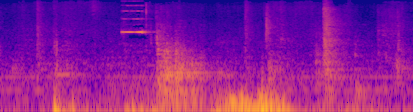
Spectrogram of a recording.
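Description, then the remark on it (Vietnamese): A short electronic beep from a hotel room keycard lock, followed by the clunk of the door latch and the guest room door swinging open with low rumbling handling sounds, with no talking. “khi mà không có tiếng khách trả lời bên trong thì có nghĩa là chúng ta sẽ được dùng thẻ khóa để mở cửa vào phòng và sau cái tiếng tít nhỏ như vậy chúng ta sẽ uh, mở phòng”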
